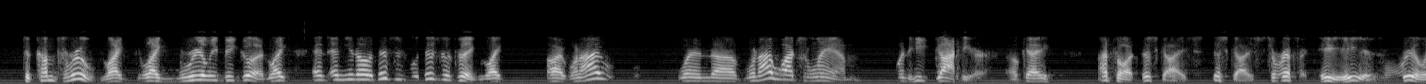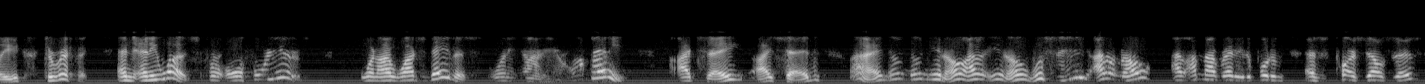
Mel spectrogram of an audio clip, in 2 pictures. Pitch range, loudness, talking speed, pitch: 145-230 Hz, -19 LUFS, 200 wpm, 190 Hz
